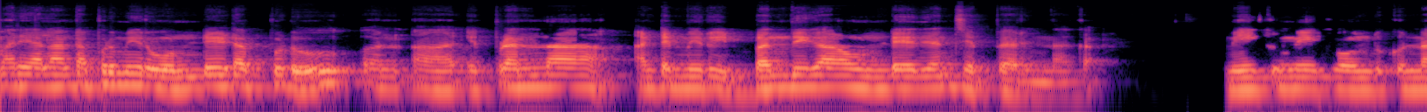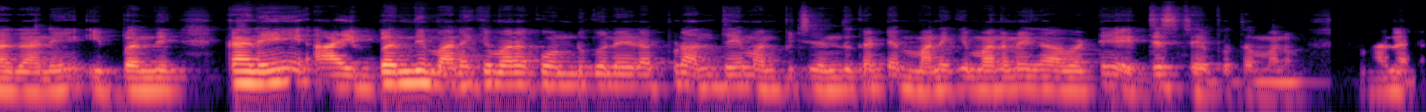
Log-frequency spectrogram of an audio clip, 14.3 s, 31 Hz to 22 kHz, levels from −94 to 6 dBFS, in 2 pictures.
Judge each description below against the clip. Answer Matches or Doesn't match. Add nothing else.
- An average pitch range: Matches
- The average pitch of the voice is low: Matches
